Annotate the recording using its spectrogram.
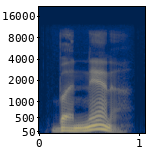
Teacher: Only the middle A is a real A. The other two are schwas. · only the middle A is a real A. The other 2 are schwas. Banana. If I pronounced it perfectly, banana, I would sound weird.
